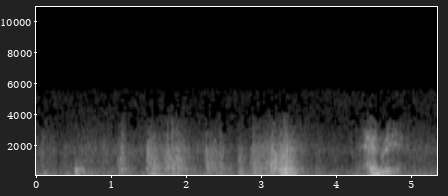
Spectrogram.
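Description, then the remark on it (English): A door is opened with a series of muffled clunks and scraping rattles, the loudest near the end, over a low steady background hum. “I'm coming now. I'm going to open the door.”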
